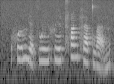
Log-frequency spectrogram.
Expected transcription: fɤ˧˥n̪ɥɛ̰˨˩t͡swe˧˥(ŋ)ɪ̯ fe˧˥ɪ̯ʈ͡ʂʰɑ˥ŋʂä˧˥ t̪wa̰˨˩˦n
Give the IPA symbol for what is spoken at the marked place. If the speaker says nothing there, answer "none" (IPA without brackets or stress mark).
none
